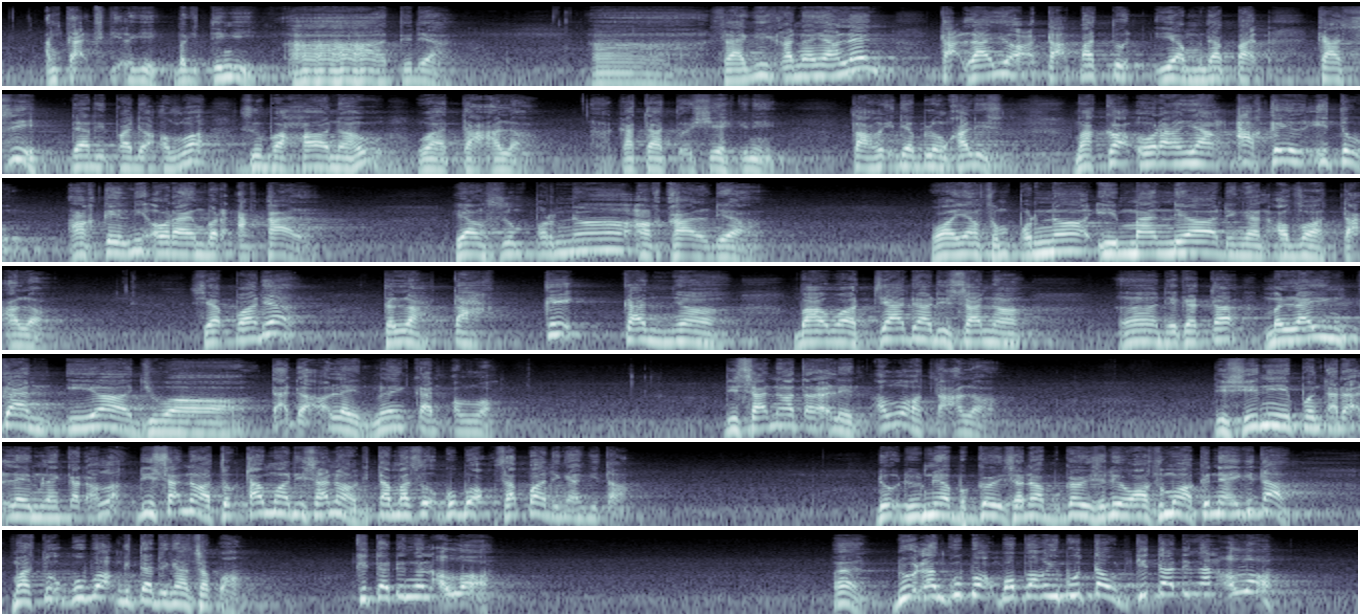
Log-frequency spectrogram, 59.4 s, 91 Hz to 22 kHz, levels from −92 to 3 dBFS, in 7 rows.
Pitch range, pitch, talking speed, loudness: 135-200 Hz, 160 Hz, 130 wpm, -16 LUFS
